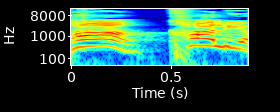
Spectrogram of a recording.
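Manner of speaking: sharp, clipped and loud.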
